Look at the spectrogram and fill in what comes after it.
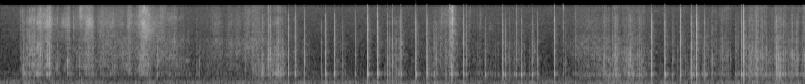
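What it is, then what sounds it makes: Coated canvas handbag. Long acrylic nails tap and scratch across the front face of a medium-size, rainbow-print coated canvas handbag with a zipper top, held upright. Rapid, dry clicking taps with a hollow, papery knock alternate with soft scratchy rasps. Each tap cuts off almost instantly.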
